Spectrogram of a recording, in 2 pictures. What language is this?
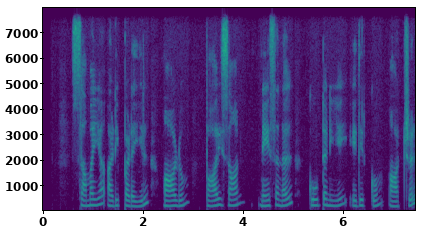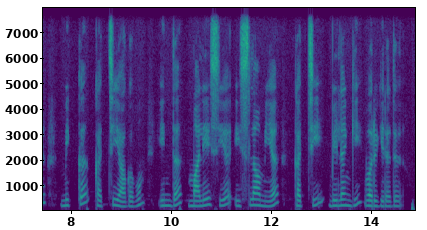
Tamil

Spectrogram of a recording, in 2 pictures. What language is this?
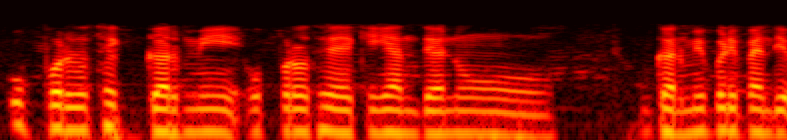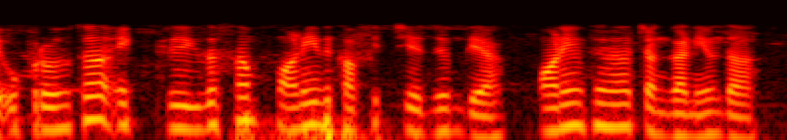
Punjabi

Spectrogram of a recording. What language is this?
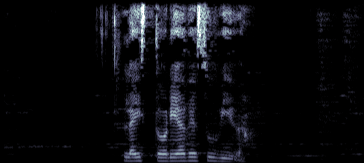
Guarani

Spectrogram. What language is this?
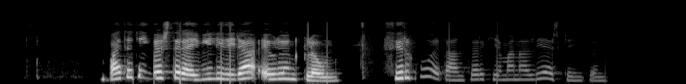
Basque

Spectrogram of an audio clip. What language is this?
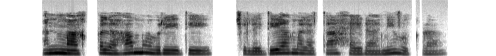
Pashto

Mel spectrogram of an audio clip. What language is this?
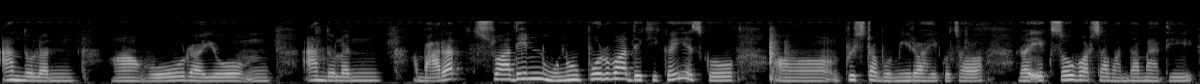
Nepali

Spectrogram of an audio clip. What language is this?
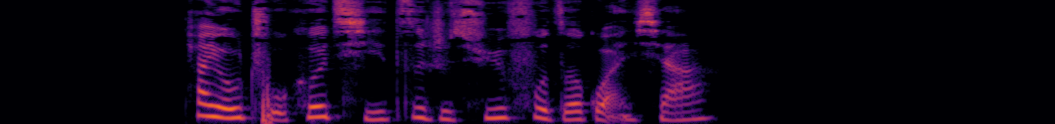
Chinese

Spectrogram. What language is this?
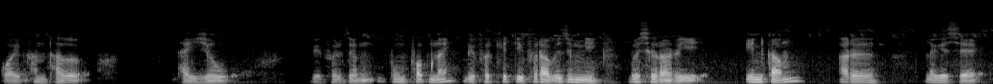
Bodo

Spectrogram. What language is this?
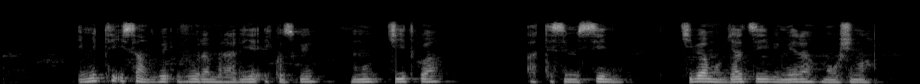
Kinyarwanda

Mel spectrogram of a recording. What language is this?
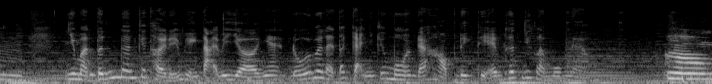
Vietnamese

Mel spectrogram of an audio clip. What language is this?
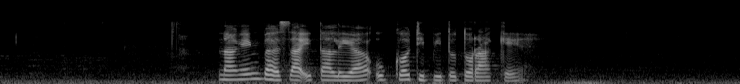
Javanese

